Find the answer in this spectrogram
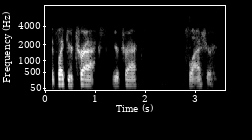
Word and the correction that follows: Traxxas: Okay, I like the name Slasher, but yeah, you gotta say it right. Traxxas. I even know that. I'm not even an RC and I know it's Traxxas.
